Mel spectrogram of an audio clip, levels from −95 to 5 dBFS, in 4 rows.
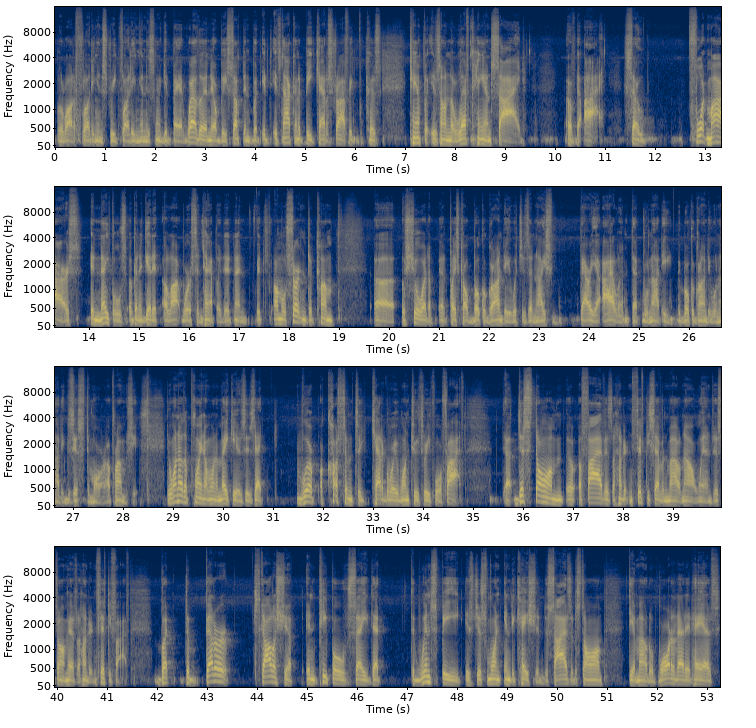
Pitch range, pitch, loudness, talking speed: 95-145 Hz, 105 Hz, -22 LUFS, 165 wpm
